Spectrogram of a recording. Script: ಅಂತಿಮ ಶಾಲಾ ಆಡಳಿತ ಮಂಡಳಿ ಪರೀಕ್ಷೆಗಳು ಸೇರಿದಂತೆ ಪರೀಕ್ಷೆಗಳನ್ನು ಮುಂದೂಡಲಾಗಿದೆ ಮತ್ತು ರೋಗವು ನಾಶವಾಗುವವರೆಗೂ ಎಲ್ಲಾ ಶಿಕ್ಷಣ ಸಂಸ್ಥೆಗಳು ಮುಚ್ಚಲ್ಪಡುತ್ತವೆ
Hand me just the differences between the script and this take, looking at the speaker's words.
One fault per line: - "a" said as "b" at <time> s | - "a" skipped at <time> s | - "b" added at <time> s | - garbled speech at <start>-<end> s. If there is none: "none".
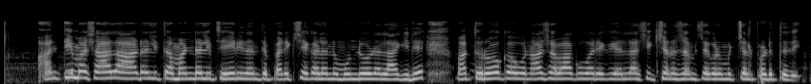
- "ಪರೀಕ್ಷೆಗಳು" skipped at 2.1 s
